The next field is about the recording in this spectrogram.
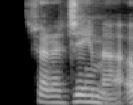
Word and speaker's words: Stratagema: And my final addition to that is around Stratagema. Am I pronouncing that right? – Stratagema. – Okay, thank you.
